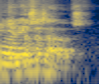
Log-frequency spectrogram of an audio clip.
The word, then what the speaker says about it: Pimientos asados: So Pimientos asados.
